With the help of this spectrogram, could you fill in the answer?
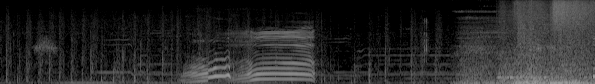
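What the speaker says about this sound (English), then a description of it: "Oh, another sheep. Nope, that was a cow." A cow in the Elder Scrolls Online game gives a single long, drawn-out moo, close and clear, framed by soft in-game footsteps and ambient clatter, ending in a loud burst of noise.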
